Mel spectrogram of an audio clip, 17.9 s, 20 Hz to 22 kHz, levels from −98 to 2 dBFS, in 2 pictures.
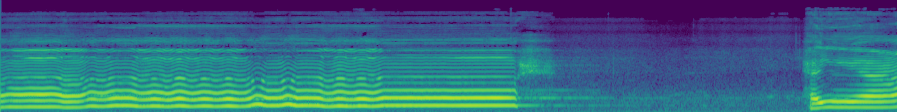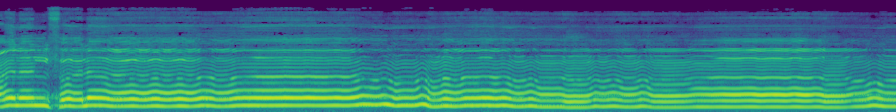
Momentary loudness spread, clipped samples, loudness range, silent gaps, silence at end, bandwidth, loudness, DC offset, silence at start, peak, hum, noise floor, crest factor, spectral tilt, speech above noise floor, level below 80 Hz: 6 LU; under 0.1%; 7 LU; none; 0 s; 14 kHz; -12 LUFS; under 0.1%; 0 s; 0 dBFS; none; -48 dBFS; 12 dB; -6 dB/octave; 37 dB; -54 dBFS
